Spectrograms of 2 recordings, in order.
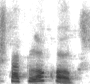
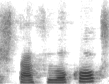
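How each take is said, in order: First: The ph is not said as an f sound. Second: The ph is said as an f sound. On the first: Other people say it this way. "tem gente que fala" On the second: This is the speaker's preferred way. "eu prefiro falar"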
